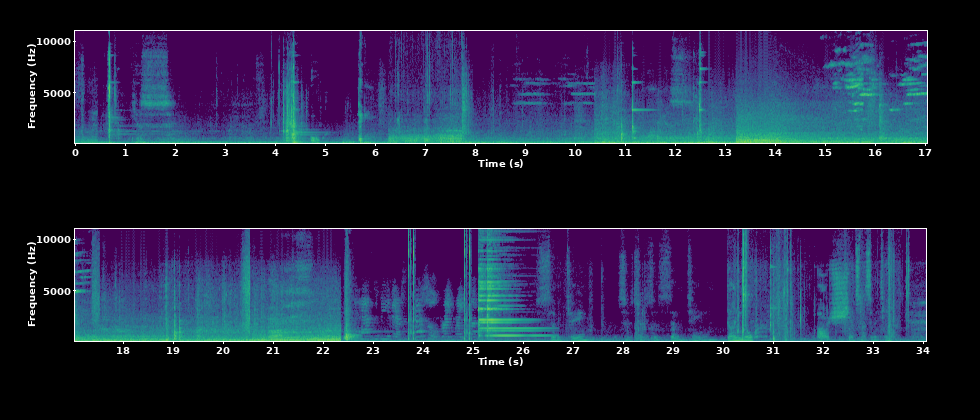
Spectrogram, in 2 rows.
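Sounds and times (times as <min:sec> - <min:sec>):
loud rumbling noise: 0:12.2 - 0:15.4, 0:17.6 - 0:22.4.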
